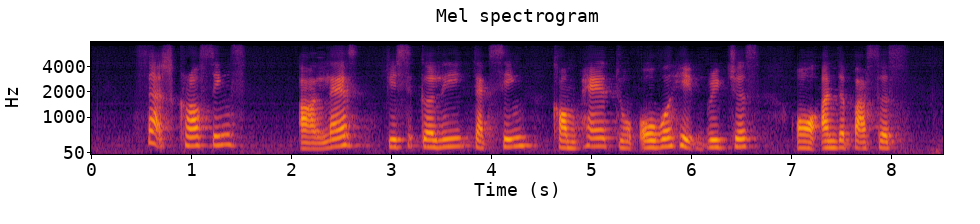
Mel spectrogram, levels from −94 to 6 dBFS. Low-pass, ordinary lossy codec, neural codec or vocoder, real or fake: 7.2 kHz; none; codec, 16 kHz, 0.7 kbps, FocalCodec; fake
